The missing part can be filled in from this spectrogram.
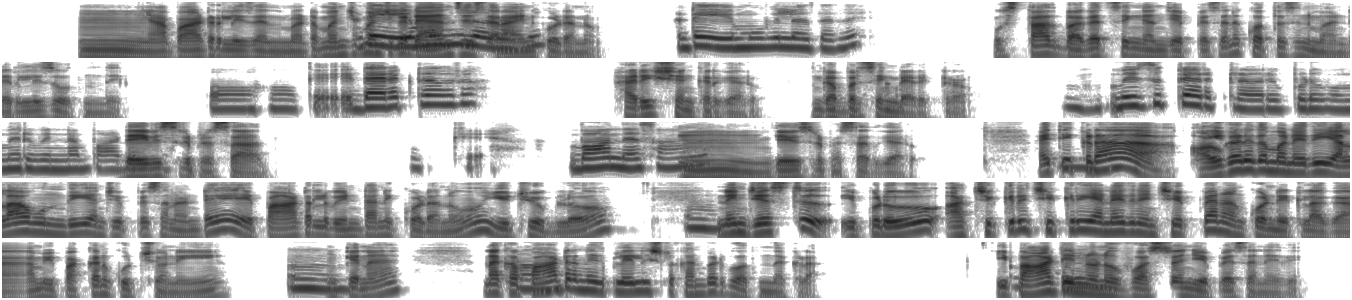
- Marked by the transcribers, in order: tapping; in English: "రిలీజ్"; in English: "మూవీ"; in English: "మూవీ"; in English: "డైరెక్టర్"; other background noise; in English: "మ్యూజిక్ డైరెక్టర్"; in English: "ఆల్గోరిథమ్"; in English: "యూట్యూబ్‌లో"; in English: "ప్లే లిస్ట్‌లో"; in English: "ఫస్ట్"
- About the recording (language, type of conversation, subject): Telugu, podcast, కొత్త పాటలను సాధారణంగా మీరు ఎక్కడి నుంచి కనుగొంటారు?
